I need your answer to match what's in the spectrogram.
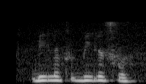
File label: "bilf-bilfu", moore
